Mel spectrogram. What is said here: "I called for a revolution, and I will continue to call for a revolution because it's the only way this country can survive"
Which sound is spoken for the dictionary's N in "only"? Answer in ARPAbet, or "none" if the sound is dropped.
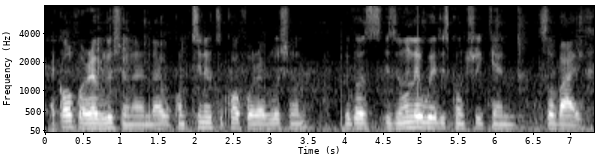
N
